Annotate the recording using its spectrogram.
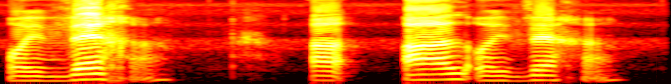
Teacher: so the accent is on ve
